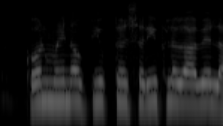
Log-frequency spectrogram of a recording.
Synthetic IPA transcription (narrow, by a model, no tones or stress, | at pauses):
kɔnməɦinaʊpjuɡ̚t̪ʰəeʃəɾiːpʰləɡaʋela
